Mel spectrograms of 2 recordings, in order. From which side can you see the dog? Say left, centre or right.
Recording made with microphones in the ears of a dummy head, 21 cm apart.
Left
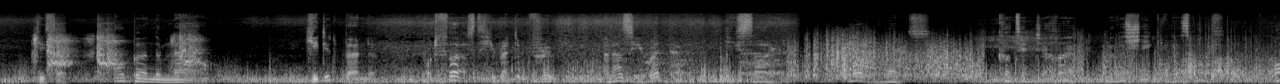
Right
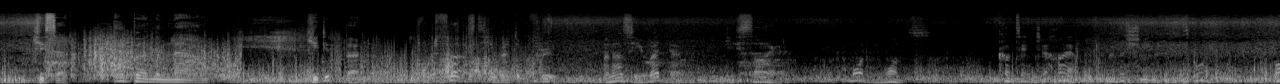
left.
